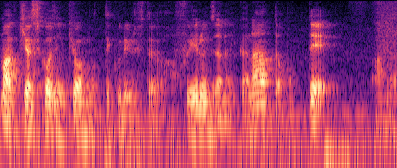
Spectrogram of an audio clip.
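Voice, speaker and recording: Audible room echo surrounds a man who talks at a very fast pace. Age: 30s. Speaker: architect. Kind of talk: casual chat. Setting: rented guesthouse.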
